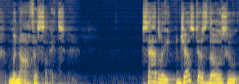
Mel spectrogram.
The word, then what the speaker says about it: Monophysite: nature now it's pron usually pronounced as monophysite sadly just as those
